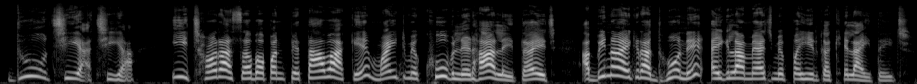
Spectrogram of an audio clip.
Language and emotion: Maithili, disgusted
